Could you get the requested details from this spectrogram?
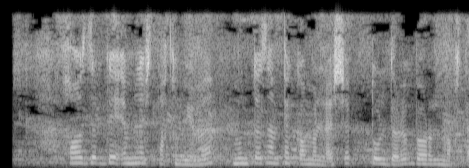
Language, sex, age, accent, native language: Uzbek, female, 19-29, Farg'ona, Uzbek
